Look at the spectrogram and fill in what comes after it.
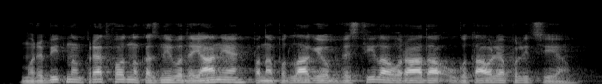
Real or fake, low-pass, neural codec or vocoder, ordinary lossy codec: real; 7.2 kHz; none; AAC, 32 kbps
